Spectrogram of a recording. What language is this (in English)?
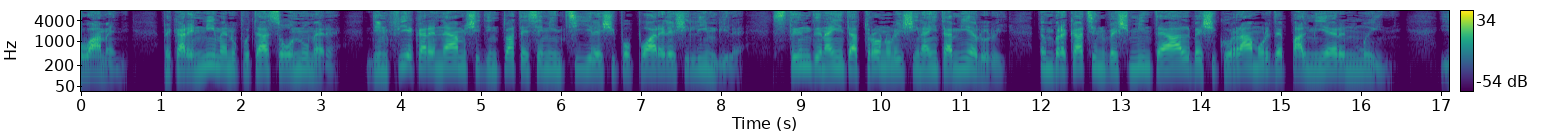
Romanian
